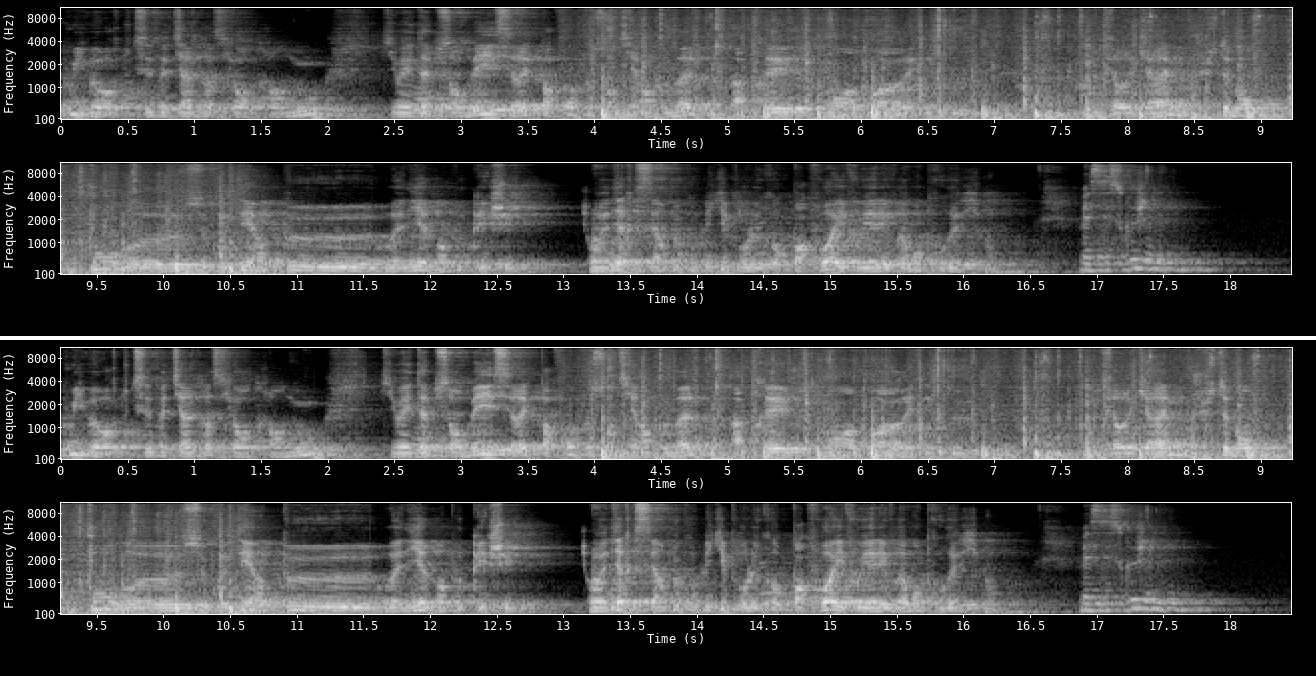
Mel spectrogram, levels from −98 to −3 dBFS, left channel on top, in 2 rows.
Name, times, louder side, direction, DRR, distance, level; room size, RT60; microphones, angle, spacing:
voice 1, 0.0-6.9 7.7-9.0 9.4-12.7 13.1-16.3, right 1 dB, 75° right, 2 dB, 3.3 m, -26 dB
voice 2, 2.5-2.9 14.4-14.8 16.9-17.5, right 1 dB, 15° left, -1 dB, 5.9 m, -35 dB
Run, 3.7-10.6, equal, 10° right, 2.6 m, -27 dB
24.0 x 19.0 x 9.5 m, 1.2 s
head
